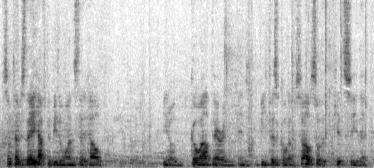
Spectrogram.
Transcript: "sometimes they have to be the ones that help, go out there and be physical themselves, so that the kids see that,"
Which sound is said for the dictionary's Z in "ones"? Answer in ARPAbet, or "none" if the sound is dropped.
Z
